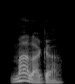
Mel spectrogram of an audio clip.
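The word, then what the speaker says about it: Málaga: however listen to this the airport where Lisa Martin arrived is Malaga Malaga quite clearly the stress here is on the first syllable if you look at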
